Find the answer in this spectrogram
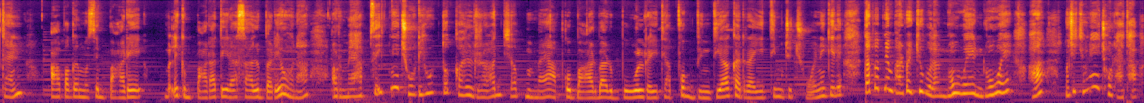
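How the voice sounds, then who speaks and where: A woman's voice: medium pitch, soft background music, lightly acted. A woman doing a furious young husband. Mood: angry. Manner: louder, rapid-fire scolding questions. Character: young, hot-tempered husband, hurt and defiant. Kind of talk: storytelling with acted dialogue.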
